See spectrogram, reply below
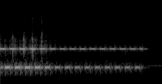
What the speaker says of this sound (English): And I've got a phone call.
